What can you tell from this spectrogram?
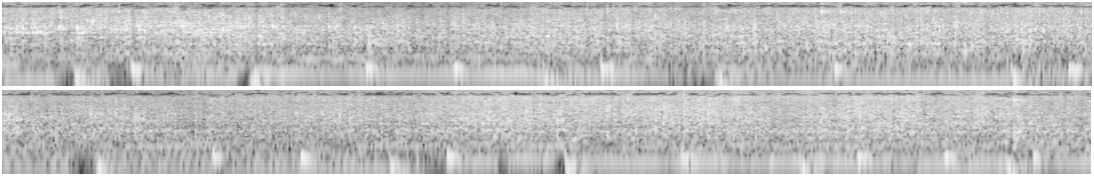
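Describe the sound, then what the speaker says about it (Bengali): Pumpkin green stalks fry in a pan of oil with bay leaf and green chilli, a continuous loud, close sizzle with faint stirring underneath and no voices. "এবার কুমড়ো শাকের ডাটাগুলো দিয়ে দেবো"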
